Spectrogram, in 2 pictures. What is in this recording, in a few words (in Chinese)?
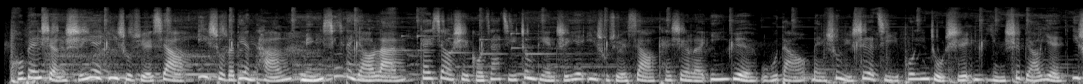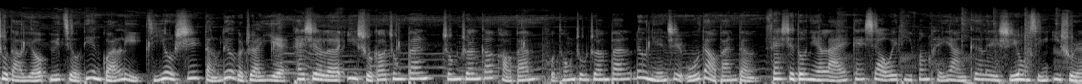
girl youya, guanggao; Chinese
